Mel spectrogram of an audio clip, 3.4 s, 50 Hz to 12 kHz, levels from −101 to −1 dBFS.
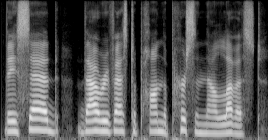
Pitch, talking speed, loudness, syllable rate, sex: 190 Hz, 160 wpm, -18 LUFS, 4.3 syllables/s, female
